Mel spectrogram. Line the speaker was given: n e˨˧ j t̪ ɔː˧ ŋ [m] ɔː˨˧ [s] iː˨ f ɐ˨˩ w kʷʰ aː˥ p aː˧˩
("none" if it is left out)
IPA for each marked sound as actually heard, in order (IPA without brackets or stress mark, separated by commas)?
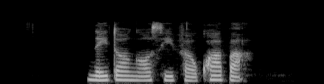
ŋ, s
